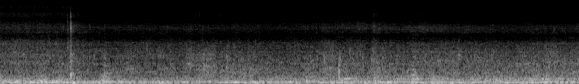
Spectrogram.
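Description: Steady low rumble of a Rhaetian Railway electric railcar moving with the X9132 snow spreader over the snow-covered track, with wind buffeting the microphone.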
